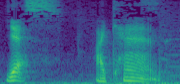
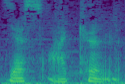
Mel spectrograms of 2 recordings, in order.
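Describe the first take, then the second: First: The word 'can' has a full, clear vowel. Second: The word 'can' has a weak, reduced vowel. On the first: The speaker calls it right. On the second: The speaker calls it wrong. "Not yes, I can"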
